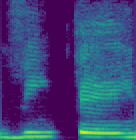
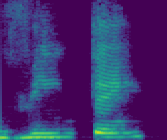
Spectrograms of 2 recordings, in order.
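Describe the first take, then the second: First: "vintém" stressed on the final -tém; stress on last syllable. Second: "vintem" stressed on the first syllable, VIN-tem; misplaced stress. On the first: Teacher showing the required reading, final stress on "vintém". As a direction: land on the end of "vintém". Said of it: "eu sou obrigada a dizer". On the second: Teacher showing the wrong reading, first-syllable stress on "vintem". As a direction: hit the start of "vintem", weak ending. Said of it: "não vintem". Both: Shown as a demonstration.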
